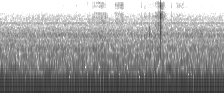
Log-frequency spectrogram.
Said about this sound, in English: I am going to cut this here.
